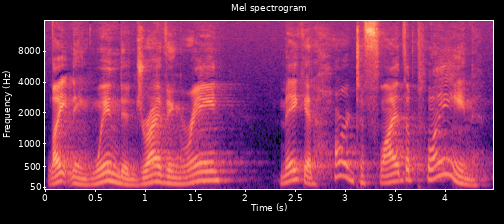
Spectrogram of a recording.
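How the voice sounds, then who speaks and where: A man narrating a rhythmic children's picture book as an expressive read-aloud for young listeners. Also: a little high, a little slow.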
